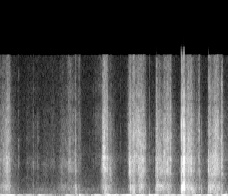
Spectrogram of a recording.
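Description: A gold-foil tarot deck being shuffled by hand: a quick run of short, papery card strokes that starts about half a second in.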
